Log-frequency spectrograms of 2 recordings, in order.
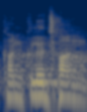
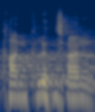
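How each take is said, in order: Both takes have the same delivery.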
